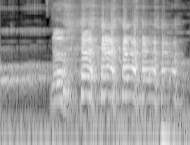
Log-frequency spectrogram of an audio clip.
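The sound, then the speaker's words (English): A voice imitates a zombie's groan: a low, raspy, gurgling moan that starts abruptly and wavers for about a second and a half, fairly loud with a throaty, belch-like texture. “What do you hear? A zombie.”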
